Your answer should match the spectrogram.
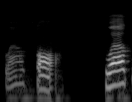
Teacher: انتبهي لكمال تفخيم الطاء. وط وط نعم ليس طاء، لا تعملي إتمام، وطا مفتوحة وطا.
